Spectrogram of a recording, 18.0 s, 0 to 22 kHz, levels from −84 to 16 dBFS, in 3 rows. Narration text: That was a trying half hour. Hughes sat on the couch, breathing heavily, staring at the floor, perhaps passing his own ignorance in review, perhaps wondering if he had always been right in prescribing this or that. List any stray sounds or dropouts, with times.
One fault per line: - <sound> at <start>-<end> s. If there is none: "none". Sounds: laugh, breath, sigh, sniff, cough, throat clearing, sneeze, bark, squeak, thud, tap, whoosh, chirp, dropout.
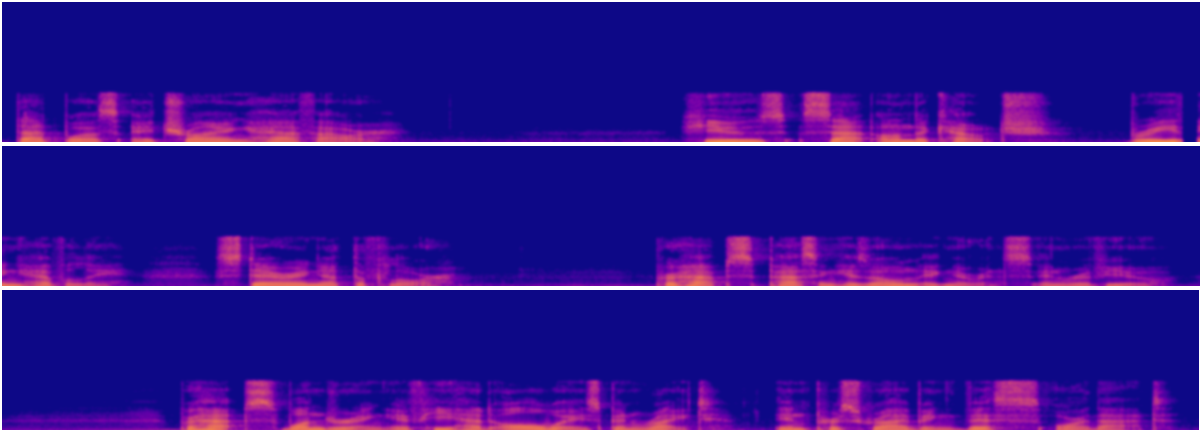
- dropout at 5.9-6.0 s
